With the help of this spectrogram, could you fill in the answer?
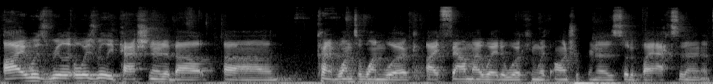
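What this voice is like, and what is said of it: Slight New Zealand accent. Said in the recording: “psychotherapy practice in New Zealand. I still have a bit of an accent.”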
